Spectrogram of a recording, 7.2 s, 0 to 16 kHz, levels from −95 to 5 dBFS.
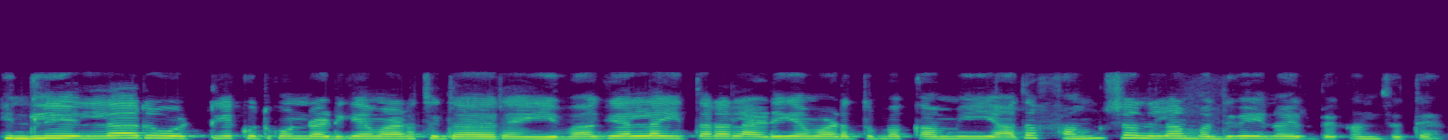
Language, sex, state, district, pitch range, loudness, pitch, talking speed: Kannada, female, Karnataka, Bellary, 225-250 Hz, -14 LUFS, 235 Hz, 175 wpm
